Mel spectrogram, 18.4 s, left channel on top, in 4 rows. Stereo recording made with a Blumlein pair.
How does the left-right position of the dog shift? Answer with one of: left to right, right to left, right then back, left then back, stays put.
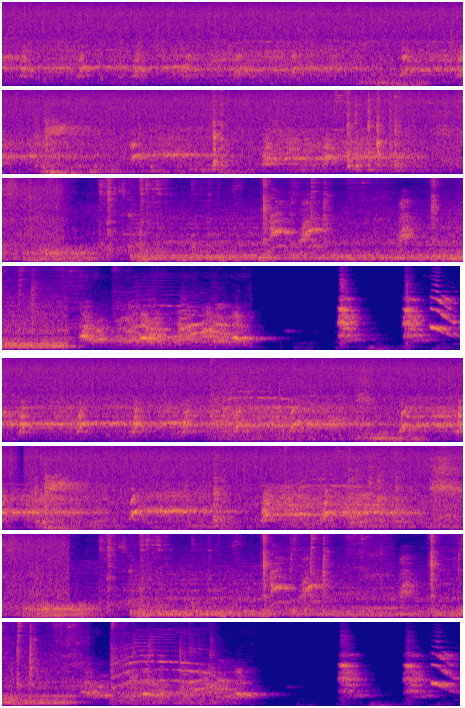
right to left.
